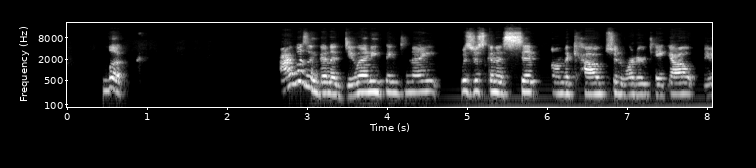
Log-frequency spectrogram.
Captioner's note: faint, low humming sound under this exhange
